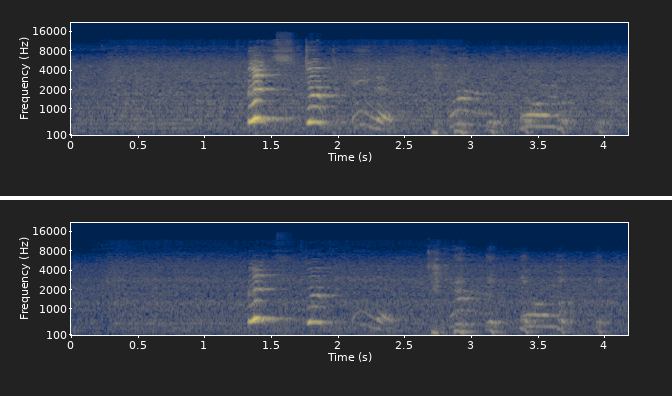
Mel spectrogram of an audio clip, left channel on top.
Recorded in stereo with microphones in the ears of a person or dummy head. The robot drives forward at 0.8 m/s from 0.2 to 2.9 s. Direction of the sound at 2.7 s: 55° right (ahead or behind).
